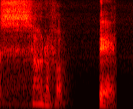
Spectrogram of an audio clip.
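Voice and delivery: quiet, whispered, muttered under-the-breath grumble. Retelling hearing about a stuck truck: imitating a mutter. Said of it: "I guess I kinda muttered something".

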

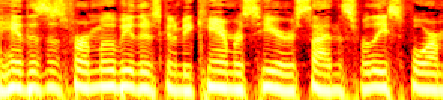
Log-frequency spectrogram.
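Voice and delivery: plain

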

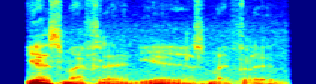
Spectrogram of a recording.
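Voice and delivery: put-on soft Spanish-accented speech. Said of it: "he'll just always say that".

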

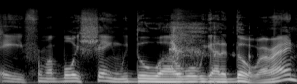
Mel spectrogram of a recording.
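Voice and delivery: convincingly done put-on New York accent. Thanking someone for their time, done in a New York accent. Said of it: "That was that was a very good accent".

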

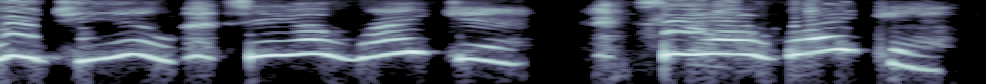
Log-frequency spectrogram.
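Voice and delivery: very high, slow pet-talk voice. Showing how they talk to her, in a high-pitched voice. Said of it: "We like saying it in a high voice".

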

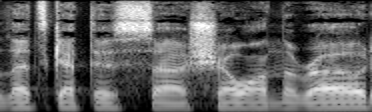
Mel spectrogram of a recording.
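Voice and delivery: ordinary talk

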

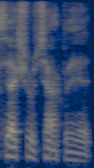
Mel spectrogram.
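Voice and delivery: creepy, skin-crawling, gross-sounding delivery. Jumping in during a podcast chat: Bee Man impression. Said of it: "that was your impersonation of the Bee Man".

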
